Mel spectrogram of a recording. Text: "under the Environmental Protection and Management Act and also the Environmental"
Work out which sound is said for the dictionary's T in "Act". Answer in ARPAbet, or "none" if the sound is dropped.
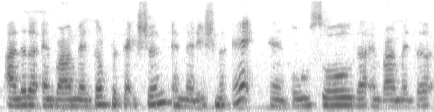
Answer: none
